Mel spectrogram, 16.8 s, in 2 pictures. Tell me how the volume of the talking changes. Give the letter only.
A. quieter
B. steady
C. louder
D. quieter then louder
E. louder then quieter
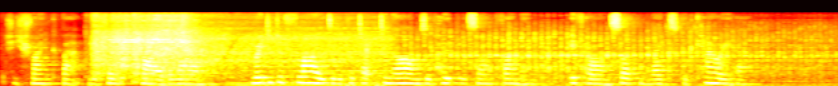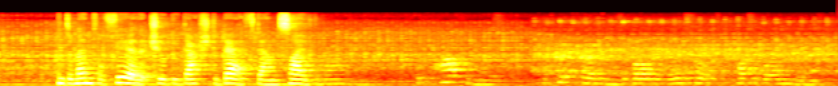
A.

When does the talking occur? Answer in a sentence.
You can hear the talking from 0.0 to 7.6 s and from 8.9 to 16.6 s.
